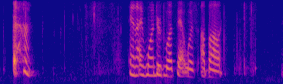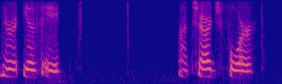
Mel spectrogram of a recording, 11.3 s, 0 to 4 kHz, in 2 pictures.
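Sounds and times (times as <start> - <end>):
person coughing: 0.2 - 0.7
speech: 2.6 - 4.6, 5.6 - 7.0, 9.2 - 10.8.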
